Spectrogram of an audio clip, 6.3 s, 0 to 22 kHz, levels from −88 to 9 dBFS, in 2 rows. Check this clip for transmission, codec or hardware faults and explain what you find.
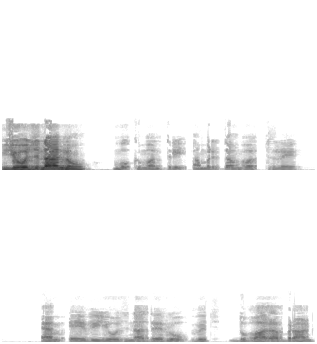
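Two faults are audible: codec damage across the whole clip and a burst of zipper noise near the start.

Throughout the speech, the sound is dull and smeared, with heavy artefacts that point to a very low bitrate, likely AAC compression (AAC-LC) at around 14 kbps. At that rate the encoder has too few bits for its frequency lines, so it drops the top band and coarsely quantises the rest. On a spectrogram, nothing appears above 6.8 kHz, and the remaining energy looks patchy and blurred in time.

From 0.74 s to 1.25 s, the level falls by roughly 25 dB in 2 dB steps, at around thirty steps per second, producing zipper noise. Each unsmoothed jump in gain puts a small discontinuity into the waveform, heard as a ticking or zipping riding on the speech while the level drops. The waveform envelope shows a staircase rather than a smooth ramp, and the spectrogram shows faint vertical broadband lines at each step.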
